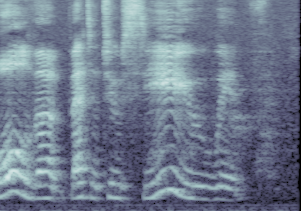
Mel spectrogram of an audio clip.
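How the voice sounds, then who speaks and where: A man uses a put-on character voice with a high pitch. He speaks at a very slow pace. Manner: menacing, playful.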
